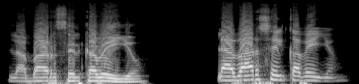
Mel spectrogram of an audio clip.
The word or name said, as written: lavarse el cabello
